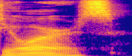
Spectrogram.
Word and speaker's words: yours: For example, this bag is yours. But notice that the S at the end sounds like the letter Z.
